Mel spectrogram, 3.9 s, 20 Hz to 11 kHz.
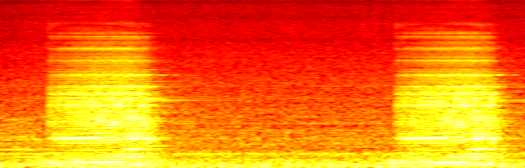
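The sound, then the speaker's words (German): Two sharp bursts of hissing air, each lasting under a second and separated by a short pause, as the air suspension bellows under a VT2E railcar vent pressure, with a faint low rumble beneath. “Dazu sollte man vielleicht wissen, fast jedes Eisenbahnfahrzeug verfügt über Luftfedern, der VT2E im Übrigen auch.”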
